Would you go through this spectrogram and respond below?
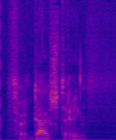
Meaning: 1. darkening 2. embezzlement 3. blackout; the mandatory blinding of all light emanating from houses to prevent bombing raids during the WW II occupation
- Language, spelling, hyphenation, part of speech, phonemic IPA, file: Dutch, verduistering, ver‧duis‧te‧ring, noun, /vərˈdœy̯s.tə.rɪŋ/, Nl-verduistering.ogg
